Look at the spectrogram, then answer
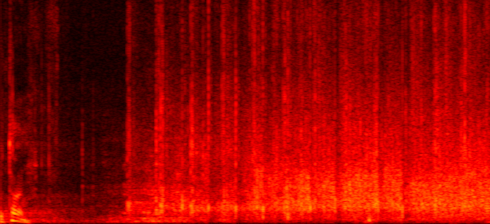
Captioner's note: applause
